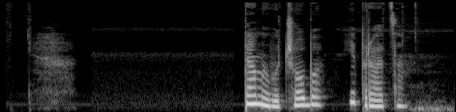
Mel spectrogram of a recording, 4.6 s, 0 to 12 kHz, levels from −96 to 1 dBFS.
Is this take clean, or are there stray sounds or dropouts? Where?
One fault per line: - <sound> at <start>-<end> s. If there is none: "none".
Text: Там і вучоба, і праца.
none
